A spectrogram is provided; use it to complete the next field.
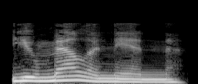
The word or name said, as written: eumelanin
